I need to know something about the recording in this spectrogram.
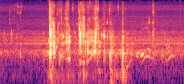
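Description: Water splashes loudly at the surface.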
